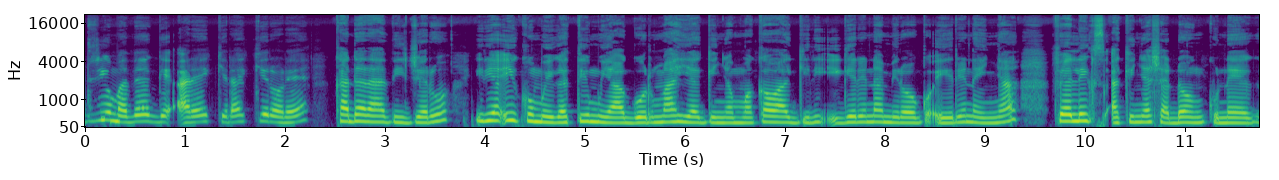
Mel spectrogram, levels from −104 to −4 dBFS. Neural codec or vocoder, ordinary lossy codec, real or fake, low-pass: none; none; real; none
